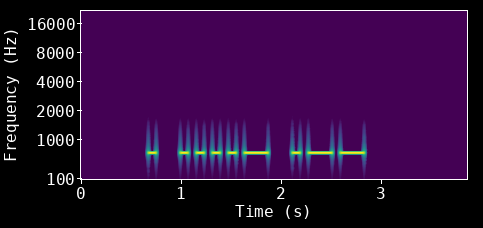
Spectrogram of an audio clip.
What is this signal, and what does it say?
Morse code, heard as a keyed tone, about 15 wpm, 700 Hz. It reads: E4W
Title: Three Challenging Letter-Number Combinations 15wpm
